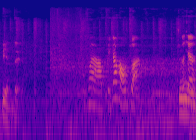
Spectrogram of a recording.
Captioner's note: the bell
